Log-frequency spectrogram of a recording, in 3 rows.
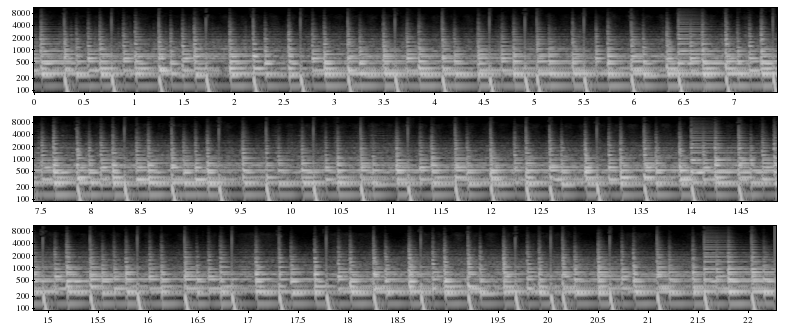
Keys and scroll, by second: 0.5 Up, 0.9 Up.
